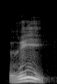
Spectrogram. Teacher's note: هتلاقي غي تميل للرقه شويه، ليه؟ لان الكسره بتاثر على الحرف الايه، على الحرف المفخم بالضعف.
